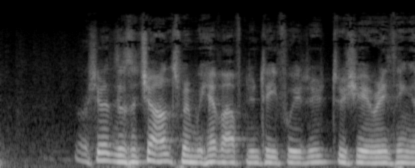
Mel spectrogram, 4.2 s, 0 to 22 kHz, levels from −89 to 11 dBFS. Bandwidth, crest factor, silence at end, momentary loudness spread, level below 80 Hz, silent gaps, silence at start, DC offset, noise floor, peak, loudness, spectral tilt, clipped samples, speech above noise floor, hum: 12 kHz; 14 dB; 0 s; 5 LU; -44 dBFS; none; 0.75 s; under 0.1%; -51 dBFS; -6 dBFS; -20 LUFS; -7 dB/octave; under 0.1%; 31 dB; none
